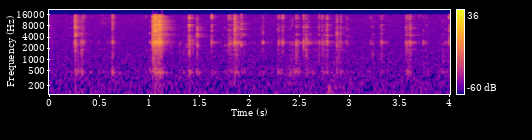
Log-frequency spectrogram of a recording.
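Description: A hand-sized, hollow, clear glass mason jar full of plastic felt-tip markers is held and tilted in both hands and shaken, so the markers rattle against the glass while fingertips grip and tap the jar. Sparse, bright, very short clinks and ticks scatter across the clip, with one louder clink near the one-second mark. Each one dies away almost instantly.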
